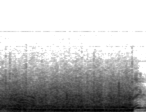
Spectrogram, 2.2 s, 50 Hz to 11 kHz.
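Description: A white 70 tractor making a run at a two-wheel-drive tractor pull, its engine roaring loud and steady, close to the microphone, before dropping off sharply at the end.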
